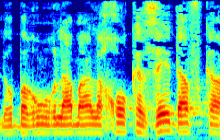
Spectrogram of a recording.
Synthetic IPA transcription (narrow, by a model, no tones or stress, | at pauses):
lo̞baʁuʁlamaːlaχo̞kazed̪avka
